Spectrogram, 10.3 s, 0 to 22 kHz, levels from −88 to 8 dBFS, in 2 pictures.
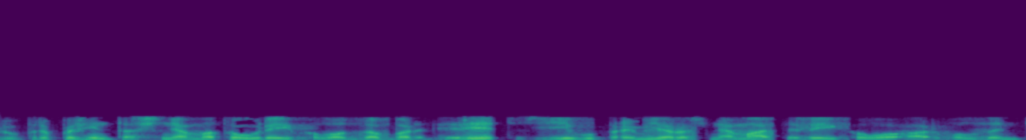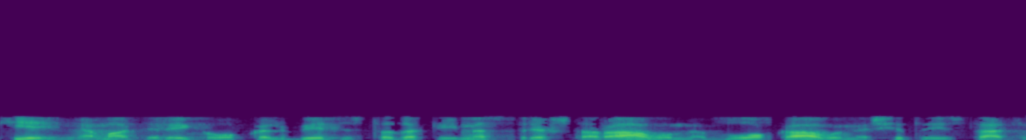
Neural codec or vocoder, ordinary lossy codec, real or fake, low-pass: codec, 16 kHz, 0.7 kbps, FocalCodec; AAC, 16 kbps; fake; 3.6 kHz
